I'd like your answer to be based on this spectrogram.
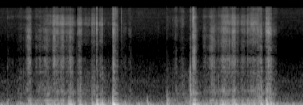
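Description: A solid plaster excavation block is scraped with a metal pick, then scratched and poked with a plastic stick inside a dug hollow. The result is quiet, dull, low-heavy scraping and gritty scratching in short bursts, with a few sharper taps standing out.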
